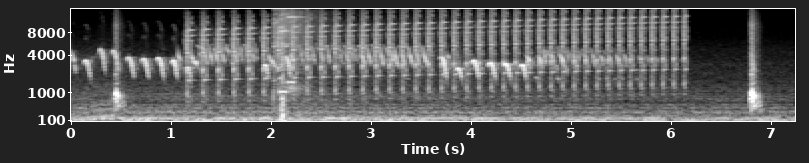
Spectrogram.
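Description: Rapid electronic chimes tick as a game score counts up.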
